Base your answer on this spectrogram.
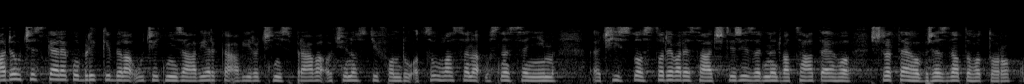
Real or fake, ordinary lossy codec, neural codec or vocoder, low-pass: real; MP3, 24 kbps; none; 7.2 kHz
